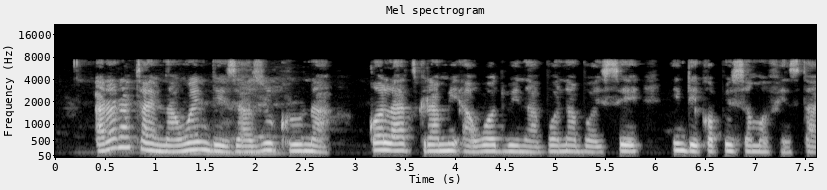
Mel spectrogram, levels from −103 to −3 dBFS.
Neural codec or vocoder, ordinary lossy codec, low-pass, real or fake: none; none; 7.2 kHz; real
